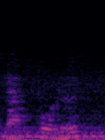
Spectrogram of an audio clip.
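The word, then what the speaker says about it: rapport: 우리가 한국에서는 이렇게 쓰는데 정확한 발음 납부를 이게 그 람보르거든요 친밀한 관계 여기까지 가시죠 람보르 그래서 그 타로는 뭐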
